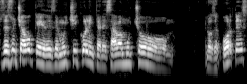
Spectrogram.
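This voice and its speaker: Speaking at a fairly slow pace with a slight Jalisco accent, a man has fairly high pitch, a dark, mellow tone and ordinary pitch variation. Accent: slightly rural Jalisco Mexican. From Mexico, Jalisco (Zapotlanejo). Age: 30s. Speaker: sports broadcaster. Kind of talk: interview. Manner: halting, many fillers.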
